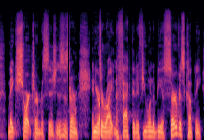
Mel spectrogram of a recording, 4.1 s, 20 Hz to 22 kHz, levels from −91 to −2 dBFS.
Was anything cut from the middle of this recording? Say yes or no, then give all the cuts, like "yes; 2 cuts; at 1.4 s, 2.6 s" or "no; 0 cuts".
yes; 2 cuts; at 1.4 s, 2.0 s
